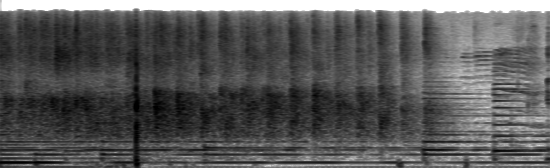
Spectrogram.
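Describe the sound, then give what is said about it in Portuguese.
An audience applauds Jesus during a church sermon, a dense wash of many hands clapping over sustained organ-like chords, with a few sharper claps standing out before the applause begins to thin. “Aplauda Jesus por isso.”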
